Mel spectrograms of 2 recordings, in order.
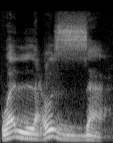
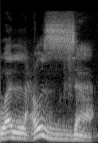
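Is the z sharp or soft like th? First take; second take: sharp; sharp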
